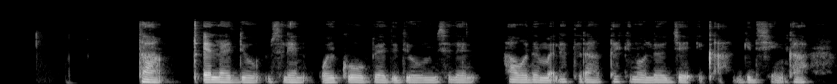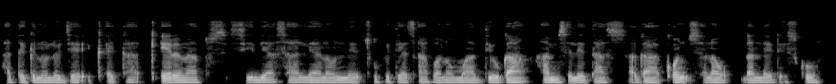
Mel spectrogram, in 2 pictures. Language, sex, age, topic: Gamo, male, 25-35, government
